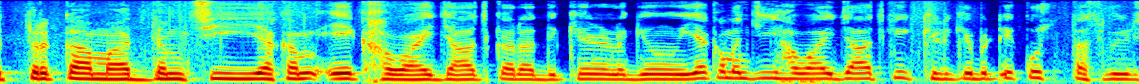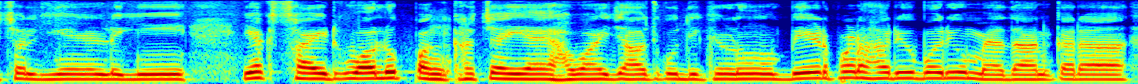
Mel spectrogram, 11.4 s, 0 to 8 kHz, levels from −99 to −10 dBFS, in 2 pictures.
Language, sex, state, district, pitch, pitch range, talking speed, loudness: Hindi, male, Uttarakhand, Tehri Garhwal, 185 Hz, 175-200 Hz, 195 wpm, -16 LUFS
